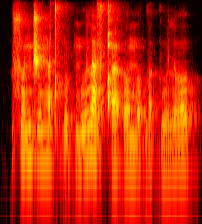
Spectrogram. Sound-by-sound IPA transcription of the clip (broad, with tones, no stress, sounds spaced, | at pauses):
sʷ ʌ˦˥ n d͡ʒ u˦˨ ŋ ʌ˦˥ t ɡ͡b o˦˨ kʷ m u˦˥ l ʌ˧˩˧ z qʼ u˧˩˧ ʔ o˦˨ m o˧˩˧ ɡʷ ʌ˧˩˧ k u˧˩˧ l o˦˥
